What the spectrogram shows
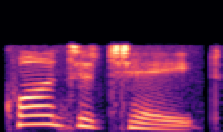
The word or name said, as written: quantitate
